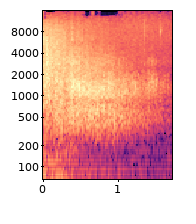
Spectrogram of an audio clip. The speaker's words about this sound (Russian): Трясущимися руками приложил приклад к плечу, попытался прицелиться. «Не могу, оружие ходуном ходит. Пожалуйста, не мучай меня!» Я выстрелил, до треска сжав зубы.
